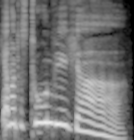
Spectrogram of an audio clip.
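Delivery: high, loud little voice; eager littlest savage. A narrator's reading. Littlest savage answers friends' doubts, eagerly insisting.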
